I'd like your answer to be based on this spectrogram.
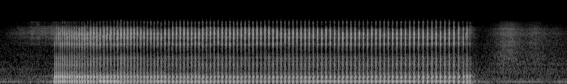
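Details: One long, loud, rattling snore of about four seconds from Champ, a sleeping Mastiff rescue dog settling in at home; ordinary snoring.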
